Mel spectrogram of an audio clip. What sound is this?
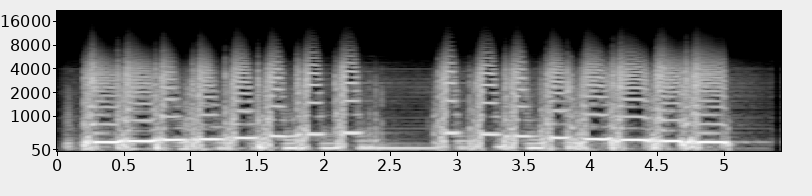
Just the C Major scale mutted.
